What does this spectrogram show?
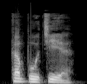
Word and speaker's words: กัมพุช: พ สลับที่กันได้ ยุคหลังพระนครจะเปลี่ยนเป็น ‘กัมพุช’ เสียงเขมรยุคหลัง ออกเสียงว่า ‘กัมปูเจีย’ ซึ่งก็คือคำว่า กัมพูชา ตำนานเล่าว่า ฤๅษีกัมพุ หรือท้าวกัมพู สวยัมภู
